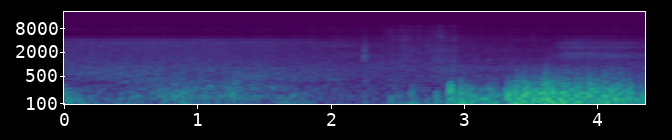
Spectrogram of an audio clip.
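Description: Wind buffeting the camera microphone: a low, rough rumble that grows much stronger about three seconds in.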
